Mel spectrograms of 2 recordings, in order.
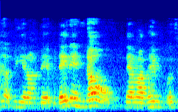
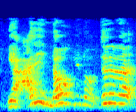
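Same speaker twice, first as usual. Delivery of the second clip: mocking; 8 semitones higher, 8 dB louder than usual. Mocking staff excuses.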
